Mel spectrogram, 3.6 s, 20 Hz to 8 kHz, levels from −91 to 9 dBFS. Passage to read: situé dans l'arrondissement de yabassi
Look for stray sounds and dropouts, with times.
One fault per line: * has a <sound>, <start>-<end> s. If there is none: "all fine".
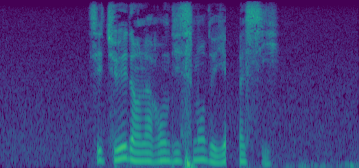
* has a dropout, 2.3-2.4 s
